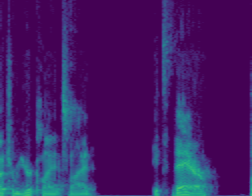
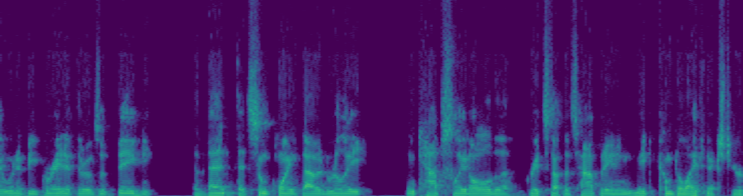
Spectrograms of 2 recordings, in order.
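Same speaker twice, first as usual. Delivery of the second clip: ordinary talk, nothing marked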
